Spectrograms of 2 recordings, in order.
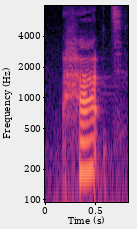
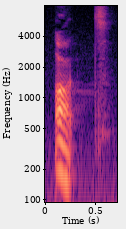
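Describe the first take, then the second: First: The word begins with a clear h sound. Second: The word begins with no h sound.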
